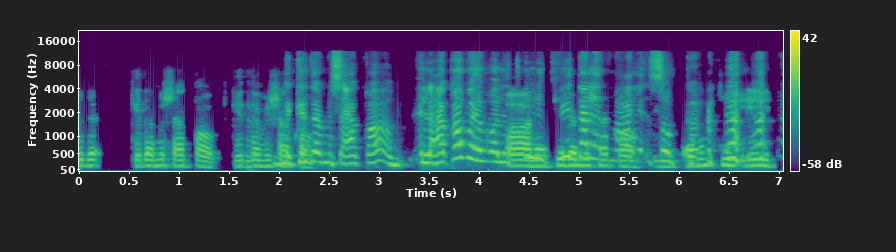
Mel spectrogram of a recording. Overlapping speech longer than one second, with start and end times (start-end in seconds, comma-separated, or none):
4.3-6.2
